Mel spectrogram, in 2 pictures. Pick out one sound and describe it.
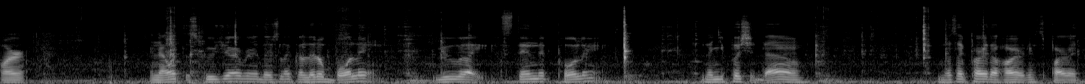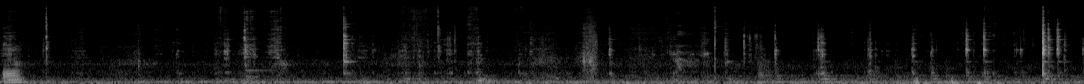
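Metal brake parts click and clink as a tool works them.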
